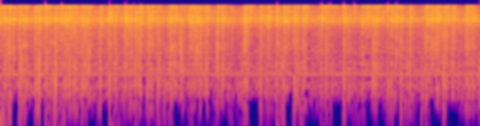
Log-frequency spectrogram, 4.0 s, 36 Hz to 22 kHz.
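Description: High-voltage arc from a flyback transformer driven by a 555 timer and MOSFET, crackling and sizzling steadily across a gap of about four inches. It starts abruptly, over a steady whine.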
